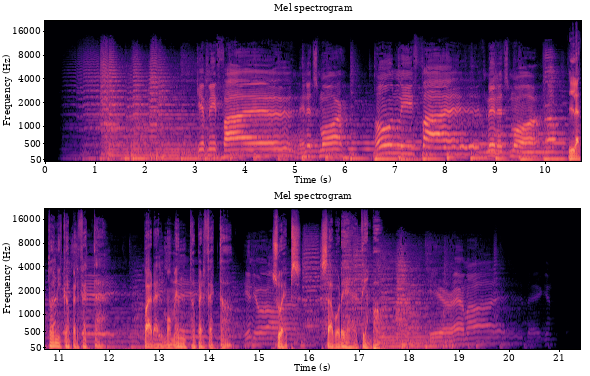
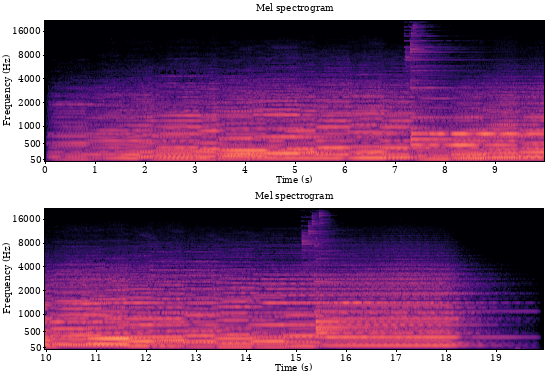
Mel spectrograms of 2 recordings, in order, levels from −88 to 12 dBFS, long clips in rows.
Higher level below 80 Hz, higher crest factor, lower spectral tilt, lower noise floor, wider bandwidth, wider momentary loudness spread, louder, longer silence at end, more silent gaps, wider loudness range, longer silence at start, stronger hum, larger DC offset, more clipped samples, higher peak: first, -28 dBFS vs -38 dBFS; about the same, 18 dB vs 14 dB; second, -4.5 dB/octave vs -7.5 dB/octave; first, -67 dBFS vs -52 dBFS; about the same, over 20 kHz vs over 20 kHz; first, 14 LU vs 8 LU; about the same, -18 LUFS vs -20 LUFS; first, 1.55 s vs 0.8 s; neither; about the same, 7 LU vs 6 LU; first, 0.75 s vs 0.05 s; neither; neither; neither; first, 0 dBFS vs -6 dBFS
